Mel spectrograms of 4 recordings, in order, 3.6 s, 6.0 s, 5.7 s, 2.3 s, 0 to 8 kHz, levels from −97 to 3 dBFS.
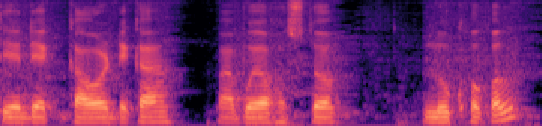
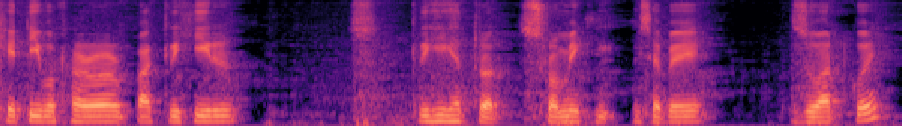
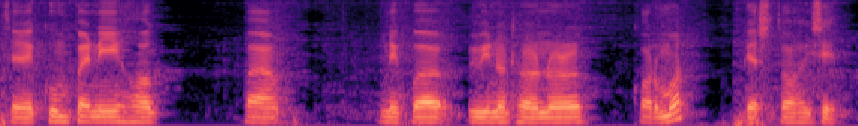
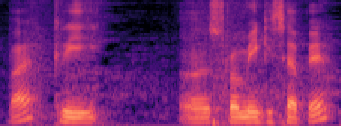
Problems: none marked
